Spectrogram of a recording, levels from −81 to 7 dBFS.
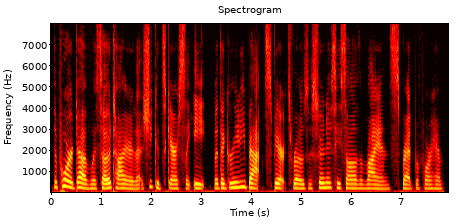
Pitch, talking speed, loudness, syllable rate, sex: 205 Hz, 205 wpm, -19 LUFS, 4.4 syllables/s, female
